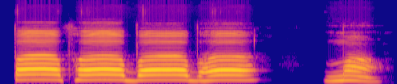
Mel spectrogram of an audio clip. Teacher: उ और प वर्ग में जितने भी वर्ण आते हैं प फ ब भ म और उपदमानी में प फ, ओष्ठौ यानी दोनों ओठ, इन सभी वर्णों का स्थान दोनों ओठ हैं।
